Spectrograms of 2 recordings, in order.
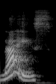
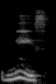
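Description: First: The vowel is like the one in 'nice'. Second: The vowel is like the one in 'niece'. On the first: The speaker calls it wrong. "what I was in my mind saying nice" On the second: The speaker calls it right. "it's actually pronounced niece"

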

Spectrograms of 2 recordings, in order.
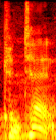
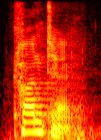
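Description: First: The stress is on the second syllable. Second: The stress is on the first syllable.

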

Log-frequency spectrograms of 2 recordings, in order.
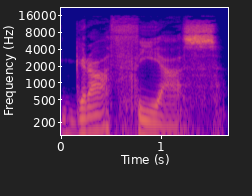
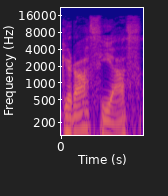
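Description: First: The final s is said like an s. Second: The final s is said like a th. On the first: The speaker calls it right. "correctly pronounced gracias" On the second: The speaker calls it wrong. "Not gracias, like some people would want to say when they think that they're making fun of Spanish people"

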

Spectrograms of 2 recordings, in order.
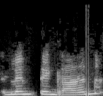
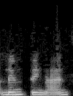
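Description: First: There is a plain g with no nasal before it. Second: There is a nasal 'ng' sound before the g. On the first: The speaker calls it right. "and then lintigan" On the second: The speaker calls it wrong. "not lintingan"

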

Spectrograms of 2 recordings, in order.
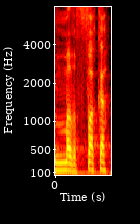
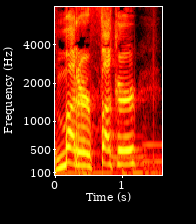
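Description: First: The first part sounds like 'mother'. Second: The first part sounds like 'mutter'. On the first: "that's why he says it so well" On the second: "So he's saying mutter"

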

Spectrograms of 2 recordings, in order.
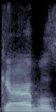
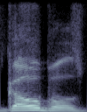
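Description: First: The name has an extra R sound. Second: The name has no extra R sound. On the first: The speaker calls it wrong. "like an ah, that's not there" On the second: The speaker calls it right. "it is Goebbels"

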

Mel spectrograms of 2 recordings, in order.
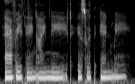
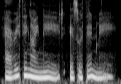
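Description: No difference in how they are said.

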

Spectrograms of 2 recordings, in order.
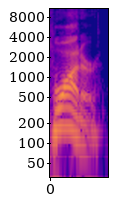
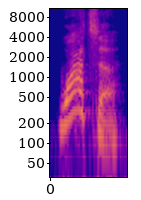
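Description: First: It is said with an American pronunciation. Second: It is said with a British pronunciation. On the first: "instead of water" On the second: "Brits say Watsa"

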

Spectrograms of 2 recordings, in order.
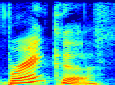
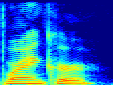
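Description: First: The name ends in a plain vowel. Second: The name ends with an added R sound. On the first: The speaker calls it right. "there's no R on the end of your name" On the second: The speaker calls it wrong. "he used to say his name wrong"

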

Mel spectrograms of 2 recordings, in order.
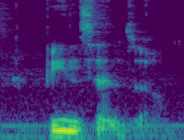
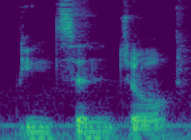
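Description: First: The name is said with an English pronunciation. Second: The name is said with a Korean pronunciation. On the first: "And in English, it's Vincenzo" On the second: "it's in Korean, it's Vincenzo"

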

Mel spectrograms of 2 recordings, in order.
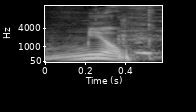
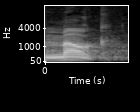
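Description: First: Pinched, nasal voice trying a standard vowel. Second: Plain voice, with the vowel sounding like 'eh'. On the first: "I like have to pinch my nose and go" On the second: "like M-E-L-K"

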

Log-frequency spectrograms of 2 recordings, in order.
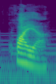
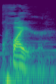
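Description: First: It is said in a British accent. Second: It is said in an American accent. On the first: "Brits pronounce it choir" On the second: "I'm an American, so, and a Midwesterner, so we pronounce it choir"

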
